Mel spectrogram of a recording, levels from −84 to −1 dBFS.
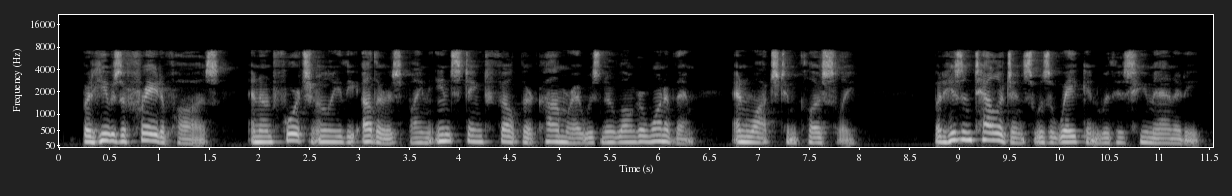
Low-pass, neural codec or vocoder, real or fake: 7.2 kHz; none; real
